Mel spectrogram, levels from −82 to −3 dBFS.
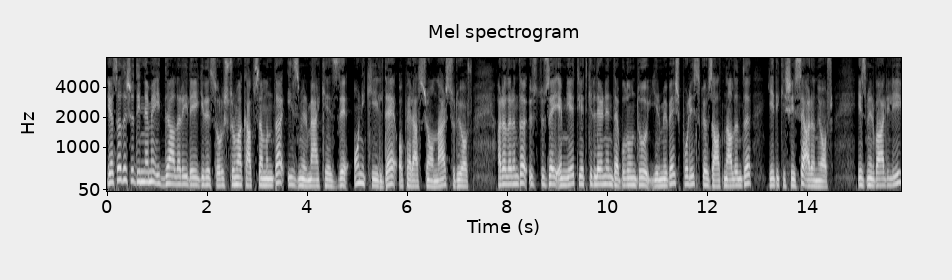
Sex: female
